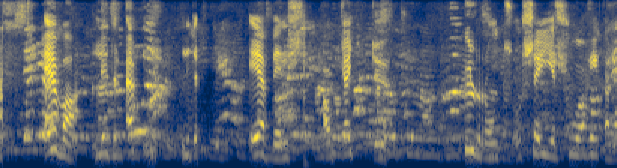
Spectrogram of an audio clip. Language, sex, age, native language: Icelandic, female, 50-59, Icelandic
